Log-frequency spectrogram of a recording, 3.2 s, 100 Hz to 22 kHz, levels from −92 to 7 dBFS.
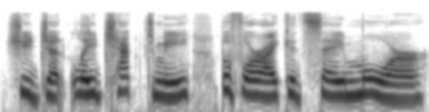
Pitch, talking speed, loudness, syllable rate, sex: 225 Hz, 165 wpm, -17 LUFS, 4.5 syllables/s, female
